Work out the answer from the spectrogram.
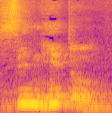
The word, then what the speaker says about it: চিহ্নিত: Viewers, একটু লক্ষ্য করো, চিহ্নিত। ভিউয়ার্স, একটু লক্ষ্য করো, এখানে চিহ্নিত, চিন থেমে গেছি তাই হসন্ত, হিত হয়কার তয় ওকার, হিত, চিহ্নিত।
